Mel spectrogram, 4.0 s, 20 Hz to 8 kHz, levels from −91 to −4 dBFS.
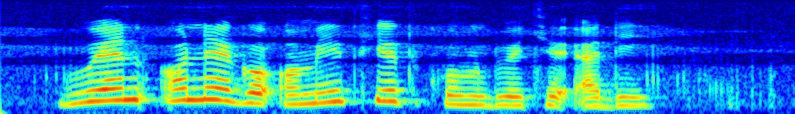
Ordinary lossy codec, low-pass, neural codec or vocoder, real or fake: none; none; none; real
